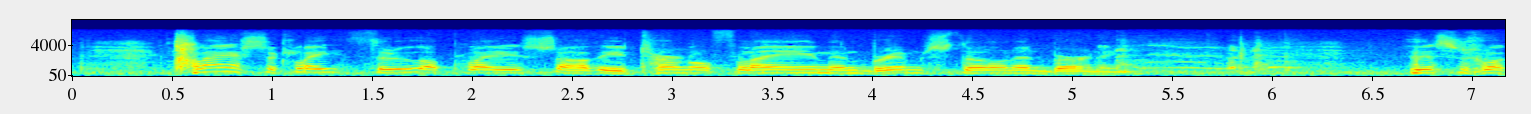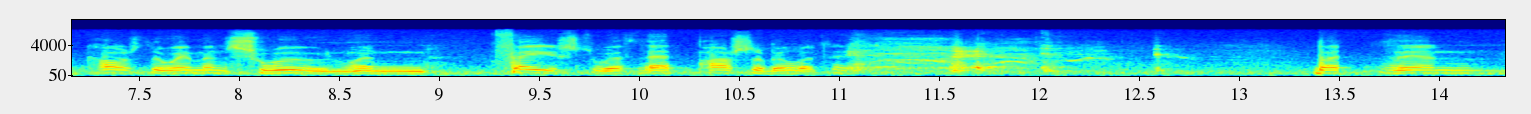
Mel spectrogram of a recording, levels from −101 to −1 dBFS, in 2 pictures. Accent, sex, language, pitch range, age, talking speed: American, male, English, 160-195 Hz, 60-79, 105 wpm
